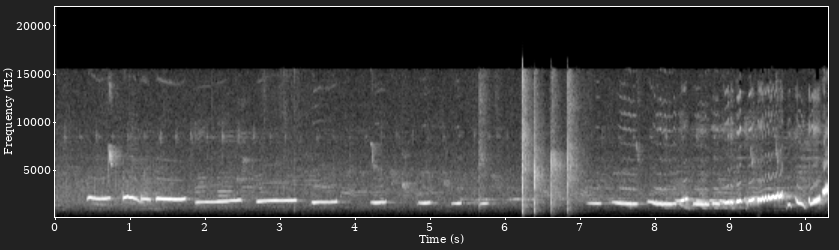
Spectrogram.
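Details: White-rumped shama song of level whistled notes repeated at steady intervals, interrupted by sharp clicking sounds, then building into faster, more varied rising notes at the end.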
